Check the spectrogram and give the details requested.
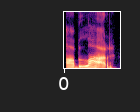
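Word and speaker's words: hablar: The verb abl pronounced abl means to speak.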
